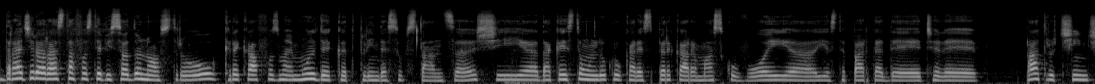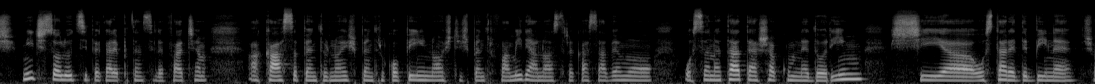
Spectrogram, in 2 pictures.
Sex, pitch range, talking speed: female, 185-215 Hz, 185 wpm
